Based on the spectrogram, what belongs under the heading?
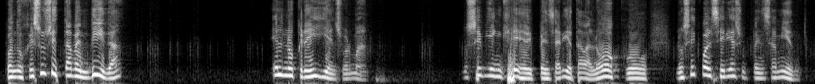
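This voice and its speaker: A man with a fairly high voice preaches a sermon in a loose, conversational manner. He often repeats himself and pauses to hunt for the right word. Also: expressive, darkish tone. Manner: conversational, repeats phrases and searches for words.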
